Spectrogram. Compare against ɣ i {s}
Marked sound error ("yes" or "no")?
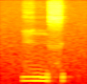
no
